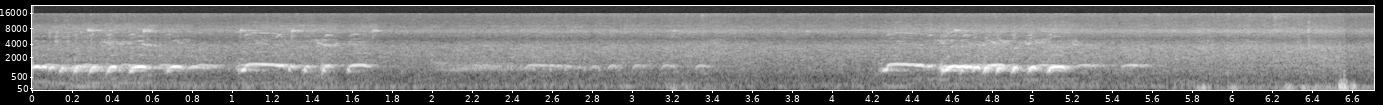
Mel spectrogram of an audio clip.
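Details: Zebra dove lure recording with rapid, staccato, purring coos in quick rolling phrases. A loud run opens, softer trills follow, then another strong phrase after a pause, ending with a few low knocks and a steady hiss.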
